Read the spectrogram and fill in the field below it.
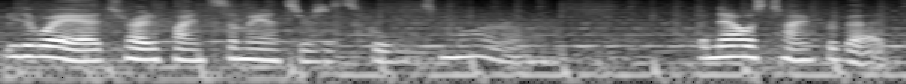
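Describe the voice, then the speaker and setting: A woman's voice: lowish voice, fast talker, music in the background. Woman narrating a story game expressively. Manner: expressive reading with asides and stumbles. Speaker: streamer reading a story game. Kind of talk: reading narration aloud with chat.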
